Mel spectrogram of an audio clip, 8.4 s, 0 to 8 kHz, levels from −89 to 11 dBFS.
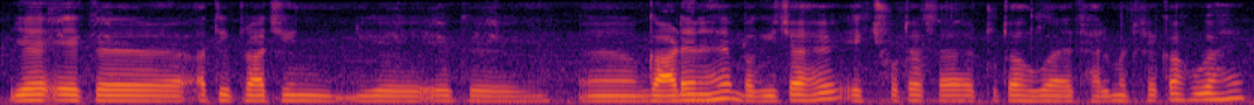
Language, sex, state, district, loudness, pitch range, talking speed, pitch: Hindi, male, Bihar, Muzaffarpur, -27 LUFS, 140-155 Hz, 160 wpm, 145 Hz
